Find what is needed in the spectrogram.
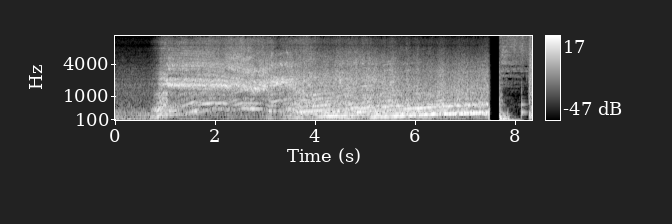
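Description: Street traffic, then about a second in sport motorcycle engines rev loudly as the bikes pull away: the pitch dips, then climbs steadily for several seconds, and cuts off abruptly near the end.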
